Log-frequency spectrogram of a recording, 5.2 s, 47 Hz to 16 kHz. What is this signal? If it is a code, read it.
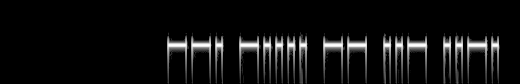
Morse code, heard as a keyed tone, about 20 wpm, 700 Hz. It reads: G6MUF
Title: DXCC-100 Call Signs - 5 Characters - 20wpm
